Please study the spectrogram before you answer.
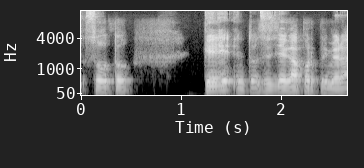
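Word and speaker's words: Sōtō: tjing era precisamente la escuela Soto pronunciado en japonés Soto que entonces llega por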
